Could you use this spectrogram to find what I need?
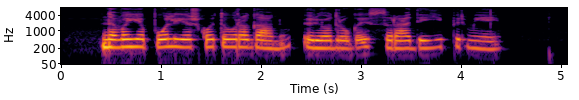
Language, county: Lithuanian, Marijampolė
